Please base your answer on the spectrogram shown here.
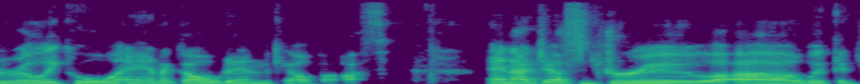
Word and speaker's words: Kael'thas: Kael'thas. You little jerk. Kael'thas and Strider. By the way, I have 2 golden Flame Imps, so the artwork that's animated is really cool, and a golden Kael'thas.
